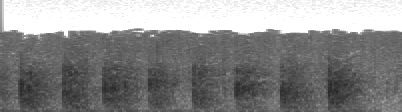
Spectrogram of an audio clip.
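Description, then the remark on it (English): A light knock on the door of a room above a blacksmith shop, about eight quick, evenly spaced raps in a steady rhythm, with a low hum running underneath and no voices. “Then he replaced it carefully on the wall, just as a light knock sounded at his door.”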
